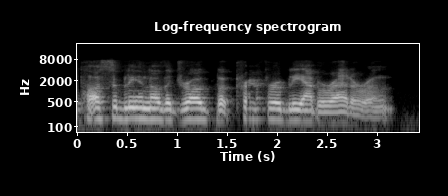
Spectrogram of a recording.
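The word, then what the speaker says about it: abiraterone: not lupron alone any longer it's lupron plus avaradarone or possibly another drug but preferably abaradarone how do you spell that i've known that rick how do you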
